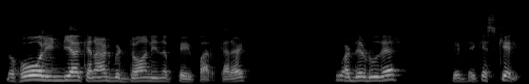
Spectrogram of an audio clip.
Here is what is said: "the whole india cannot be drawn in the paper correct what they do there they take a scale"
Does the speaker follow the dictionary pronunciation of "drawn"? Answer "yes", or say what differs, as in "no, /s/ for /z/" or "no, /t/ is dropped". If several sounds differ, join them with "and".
no, /ɹ/ is dropped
